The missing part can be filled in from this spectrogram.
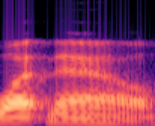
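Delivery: mock robotic voice delivery. Mocking a badly dubbed character's line: imitating a robot voice. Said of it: "she is just saying robot voice".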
